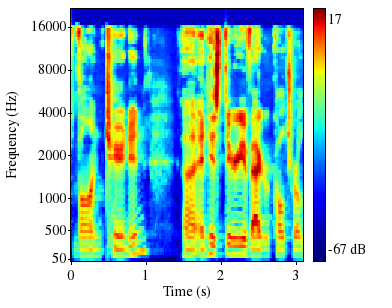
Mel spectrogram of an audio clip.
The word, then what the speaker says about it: von Thünen: And this lecture is about von Thünen, and that's pronounced von Thünen, and his theory of agricultural location.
